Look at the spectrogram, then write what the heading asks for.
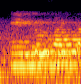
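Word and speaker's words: Pteridophyta: इसमें देखिए T silent होता है, टी से चुप करके टेरिडोफाइटा होता है।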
